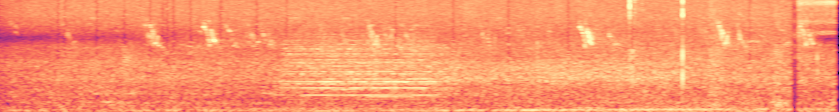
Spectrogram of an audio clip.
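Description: Norfolk Southern freight train cars rolling past at a distance: a steady low rumble of steel wheels on rail, with a brief squeal about three seconds in. Birds chirp now and then over it.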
